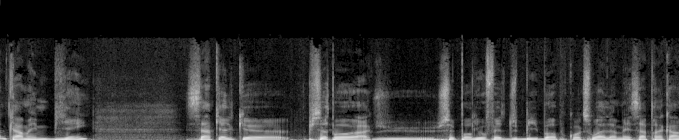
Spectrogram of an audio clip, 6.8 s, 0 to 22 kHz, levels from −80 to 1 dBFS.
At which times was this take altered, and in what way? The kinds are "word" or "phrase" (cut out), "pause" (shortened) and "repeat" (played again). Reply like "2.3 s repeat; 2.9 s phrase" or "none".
2.1 s word; 3.3 s word; 3.7 s word; 4.7 s word; 5.0 s word; 5.8 s word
